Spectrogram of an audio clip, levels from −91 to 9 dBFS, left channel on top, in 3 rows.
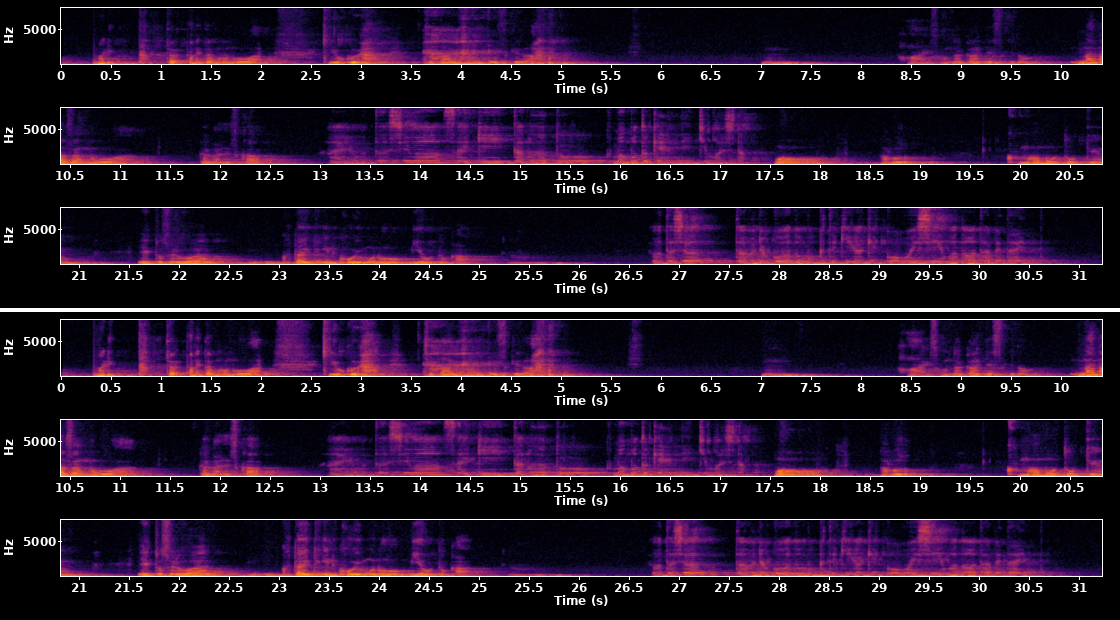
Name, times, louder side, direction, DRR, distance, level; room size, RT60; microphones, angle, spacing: voice 1, 0.3-3.2 3.7-5.1 7.0-7.6 8.5-9.8 10.1-11.2 11.8-12.4 17.5-18.1 18.6-18.9 19.9-21.0 21.6-22.4 22.7-25.0, right 2 dB, 85° right, 7 dB, 2.3 m, -19 dB
voice 2, 3.6-4.4 10.2-10.4 13.1-17.1 18.5-18.6 25.3-25.8 26.7-27.2 27.6-30.6, right 1 dB, 10° left, 2 dB, 6.1 m, -26 dB
30.0 x 27.0 x 5.6 m, 1.0 s
head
